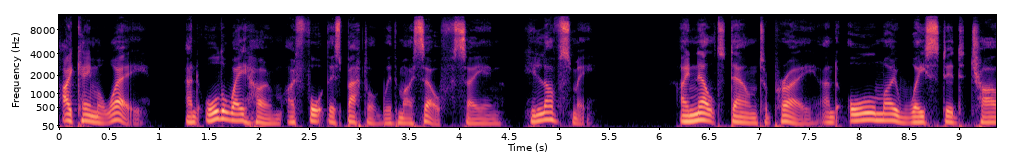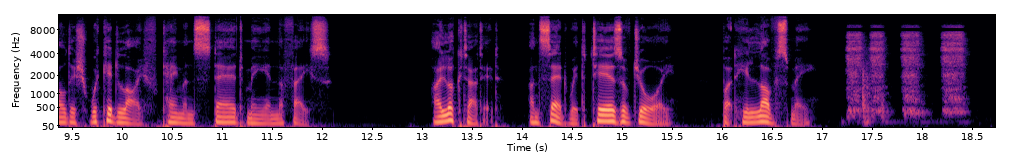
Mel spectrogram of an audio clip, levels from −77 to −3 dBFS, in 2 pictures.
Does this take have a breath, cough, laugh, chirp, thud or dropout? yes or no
yes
